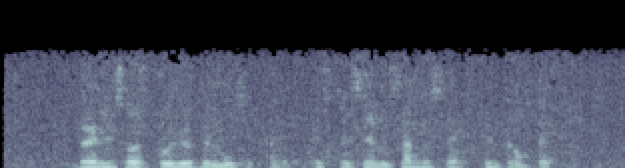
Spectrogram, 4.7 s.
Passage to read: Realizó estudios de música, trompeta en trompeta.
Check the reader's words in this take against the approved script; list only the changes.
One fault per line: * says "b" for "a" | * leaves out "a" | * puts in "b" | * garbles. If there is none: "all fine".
* says "especializándose" for "trompeta"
